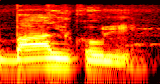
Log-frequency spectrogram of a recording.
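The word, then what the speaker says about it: بالکل: तो यहाँ पे बे अलिफ लाम, ये इसको हम पढ़ेंगे बिल और अलिफ को हम कर देंगे silent. You know that very well. वैसे लिखा है ये बालकुल, है ना, बालकुल लिखा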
